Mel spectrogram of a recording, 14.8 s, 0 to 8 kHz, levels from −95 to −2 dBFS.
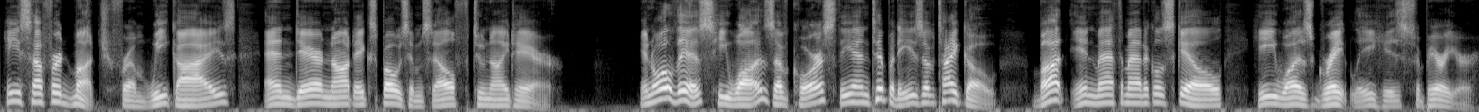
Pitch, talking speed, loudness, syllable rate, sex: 135 Hz, 140 wpm, -18 LUFS, 3.9 syllables/s, male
